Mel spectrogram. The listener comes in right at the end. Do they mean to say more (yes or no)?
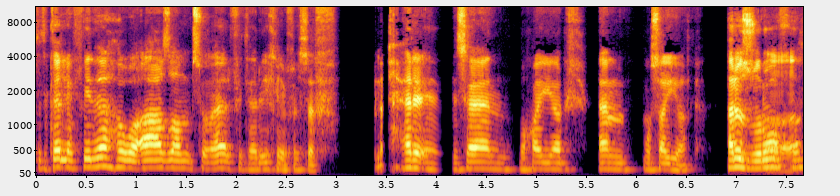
no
